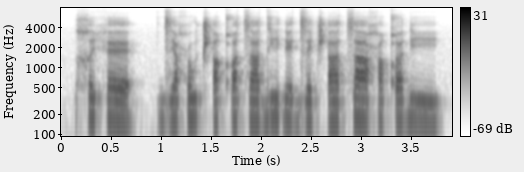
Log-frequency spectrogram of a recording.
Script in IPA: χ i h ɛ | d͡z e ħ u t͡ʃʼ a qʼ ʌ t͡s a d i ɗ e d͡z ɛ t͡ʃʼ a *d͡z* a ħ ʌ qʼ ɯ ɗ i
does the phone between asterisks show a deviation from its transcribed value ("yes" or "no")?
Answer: yes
